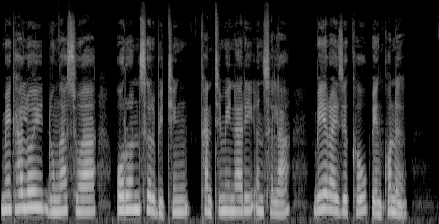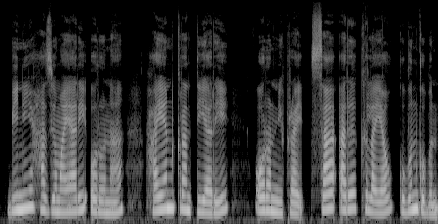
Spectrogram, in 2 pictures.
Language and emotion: Bodo, neutral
